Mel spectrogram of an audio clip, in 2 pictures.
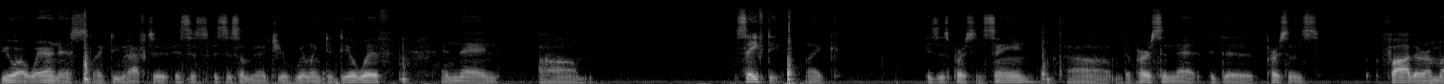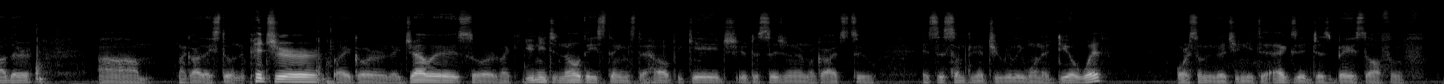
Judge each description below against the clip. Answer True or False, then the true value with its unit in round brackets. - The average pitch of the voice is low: True (85 Hz)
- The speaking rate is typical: True (180 wpm)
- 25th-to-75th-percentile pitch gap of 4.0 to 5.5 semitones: True (4.5 semitones)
